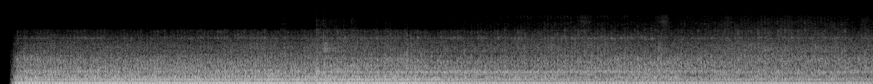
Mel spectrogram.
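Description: Volvo FH12 truck's diesel engine running steadily, a constant low hum with a steady droning tone.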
